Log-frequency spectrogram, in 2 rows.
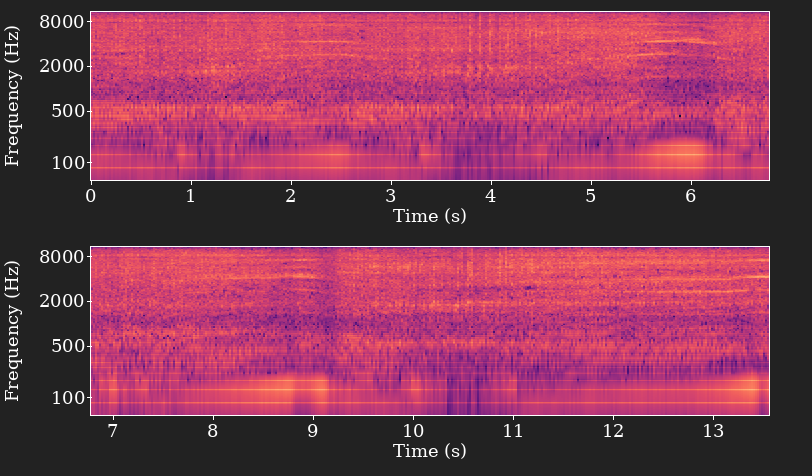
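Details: Alfa Romeo GT 1.9 JTD revving up and down: rising and falling whirring tone following engine speed near the common-rail pump, appeared after turbo replacement and grows louder each km; exhaust manifold leak ruled out.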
